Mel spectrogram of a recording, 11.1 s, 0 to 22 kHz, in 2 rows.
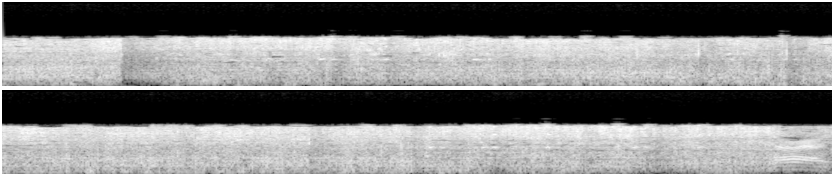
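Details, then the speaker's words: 1992 Jeep Cherokee Limited 4.0, engine warm, fans cycling: harsh, steady screeching serpentine belt squeal that returns when revved; water on the belt quiets it temporarily. Belt worn and slipping; needs a new belt. "okay so here you hear that squeaking noise so give us some juice and gone there's again and it's air is gone"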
